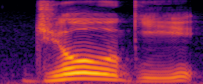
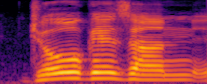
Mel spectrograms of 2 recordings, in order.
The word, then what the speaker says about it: Jogezan: Look at the blog post to see the characters, and the first two characters read Jogi in standard Japanese, but that's how Tokyoites say it, and this is Sendai. Place names don't quite work the same way, at least historically. Jogezan is the local pronunciation.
